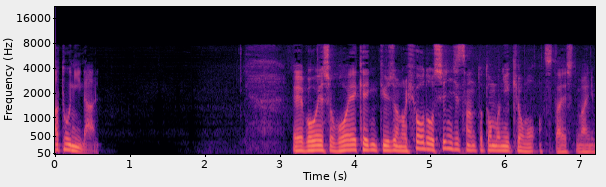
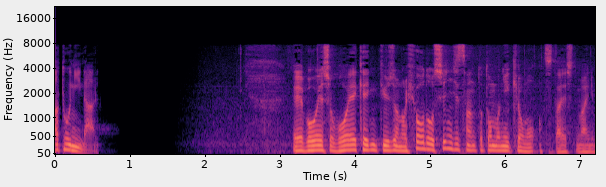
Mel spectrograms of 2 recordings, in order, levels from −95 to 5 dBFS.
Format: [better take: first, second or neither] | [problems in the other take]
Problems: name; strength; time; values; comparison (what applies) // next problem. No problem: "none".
second | noise reduction (neural mask model Resemble Enhance denoiser)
